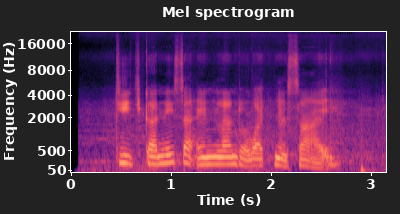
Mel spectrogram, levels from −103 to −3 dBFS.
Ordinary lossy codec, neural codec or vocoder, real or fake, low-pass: none; codec, 44.1 kHz, 2.6 kbps, SNAC; fake; none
